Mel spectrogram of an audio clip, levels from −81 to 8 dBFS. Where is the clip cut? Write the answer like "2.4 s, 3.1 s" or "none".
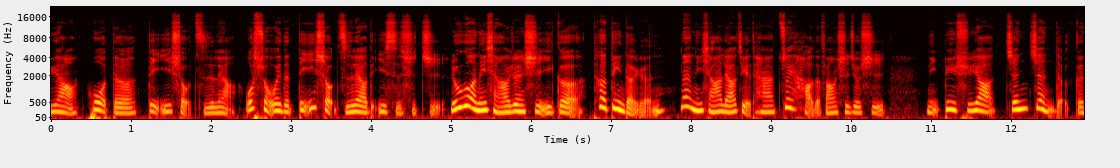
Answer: none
